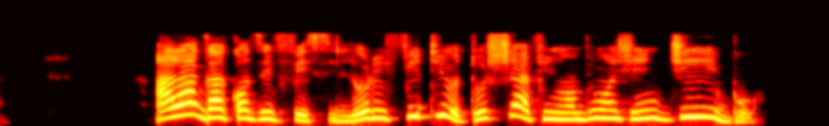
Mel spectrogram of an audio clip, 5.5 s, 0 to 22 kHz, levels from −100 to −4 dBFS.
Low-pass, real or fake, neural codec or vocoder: 7.2 kHz; fake; codec, 24 kHz, 3.1 kbps, DualCodec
